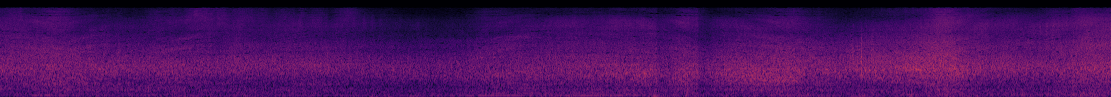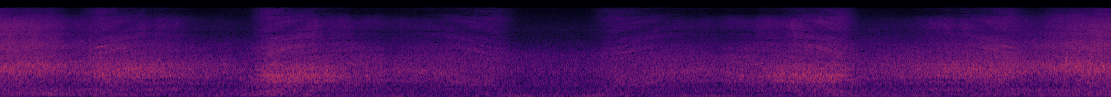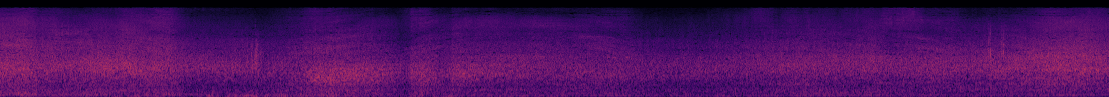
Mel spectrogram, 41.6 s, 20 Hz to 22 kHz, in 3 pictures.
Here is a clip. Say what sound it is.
delphis AMBIENT MOTORWAY LOOP
recording on a bridge above the motorway. you loop this file to make it endless.
loop, car, ambient, motorway, h4, engine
